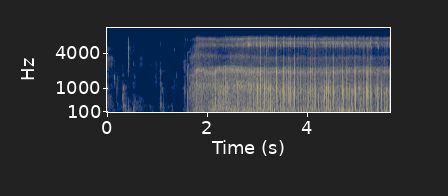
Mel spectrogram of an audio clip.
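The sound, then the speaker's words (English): A voice imitates a raspy clicking sound: a few isolated sharp mouth clicks, then a loud, sustained gravelly rasp full of rapid crackling clicks that runs steadily for about four seconds. “So he obviously can do the clicking, but it's the raspy.”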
